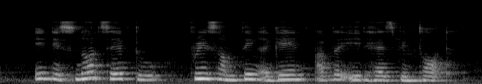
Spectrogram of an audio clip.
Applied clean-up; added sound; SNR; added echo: none; none; none; reverberation time 0.3 s.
